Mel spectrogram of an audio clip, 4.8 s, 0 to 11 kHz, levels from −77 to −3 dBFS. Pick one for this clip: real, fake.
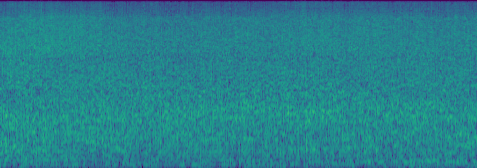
fake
